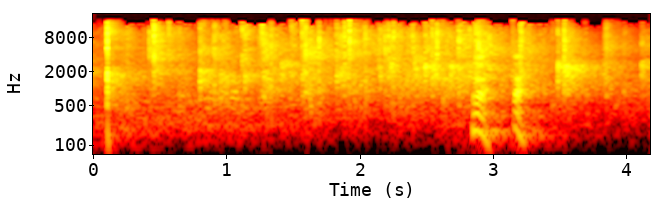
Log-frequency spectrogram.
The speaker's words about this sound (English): I know, you go to some churches and they never stop clapping. It's just happening. Praise goes throughout the teaching.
